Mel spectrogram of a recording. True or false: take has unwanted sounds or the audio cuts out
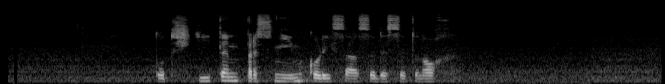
false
